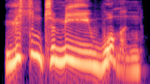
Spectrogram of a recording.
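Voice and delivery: furious director scolding the woman; red-faced angry order. A narrator's reading. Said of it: "his face was red and angry".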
